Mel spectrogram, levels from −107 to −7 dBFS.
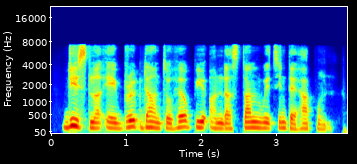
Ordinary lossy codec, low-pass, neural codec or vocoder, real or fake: none; 7.2 kHz; codec, 16 kHz, 1 kbps, X-Codec, HuBERT features, trained on LibriSpeech; fake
